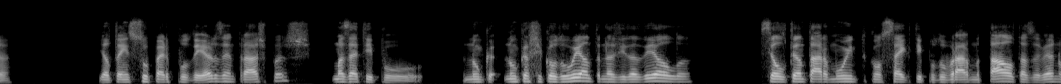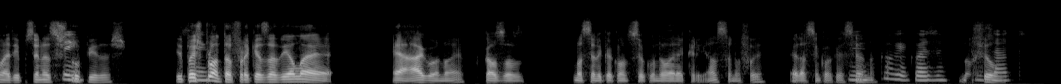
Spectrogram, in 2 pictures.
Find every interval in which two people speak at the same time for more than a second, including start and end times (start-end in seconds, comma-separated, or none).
none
